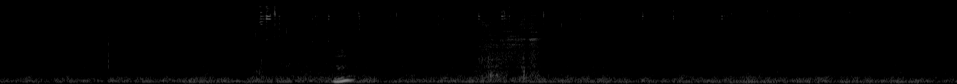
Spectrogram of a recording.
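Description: Small dog's metal bone-shaped ID tag and leash clip jingling with light ticks as it moves on asphalt. A short, loud rising sound comes about three and a half seconds in, and a brief rustling burst about five seconds in.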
